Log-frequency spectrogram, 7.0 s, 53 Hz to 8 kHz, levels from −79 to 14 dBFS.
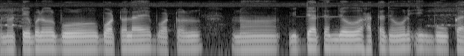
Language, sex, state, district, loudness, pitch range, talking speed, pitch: Marathi, male, Maharashtra, Gondia, -18 LUFS, 105-115 Hz, 130 wpm, 110 Hz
